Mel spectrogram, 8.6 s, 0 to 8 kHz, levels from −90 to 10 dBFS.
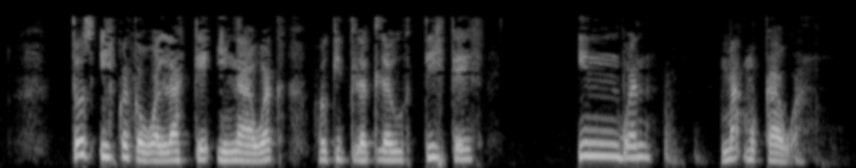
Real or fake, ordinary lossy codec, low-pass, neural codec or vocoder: real; MP3, 24 kbps; 7.2 kHz; none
